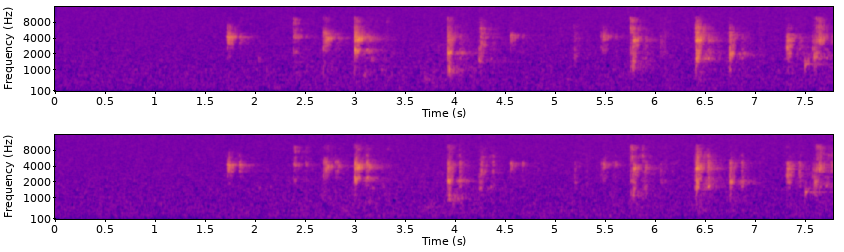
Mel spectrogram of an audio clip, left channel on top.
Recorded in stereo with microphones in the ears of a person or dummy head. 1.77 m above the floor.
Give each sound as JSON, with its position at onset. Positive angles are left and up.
{"t": 1.7, "sound": "a splash", "side_deg": 55, "distance_m": 5.0}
